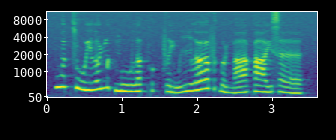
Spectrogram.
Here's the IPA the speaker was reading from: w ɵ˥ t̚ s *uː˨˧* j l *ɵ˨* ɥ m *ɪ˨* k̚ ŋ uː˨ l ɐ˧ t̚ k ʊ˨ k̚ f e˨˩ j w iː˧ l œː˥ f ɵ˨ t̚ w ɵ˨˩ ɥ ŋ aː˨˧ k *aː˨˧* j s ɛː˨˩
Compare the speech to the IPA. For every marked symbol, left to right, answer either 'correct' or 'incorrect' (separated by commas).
correct, incorrect, correct, correct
